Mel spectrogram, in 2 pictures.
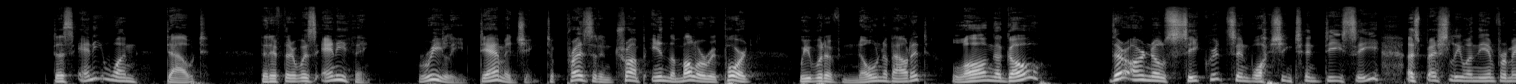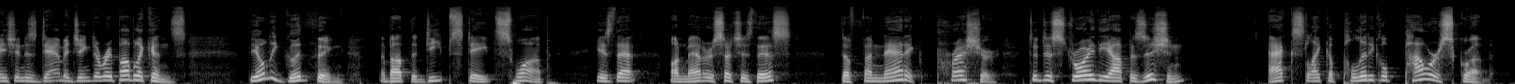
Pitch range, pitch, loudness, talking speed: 145-190 Hz, 160 Hz, -23 LUFS, 135 wpm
